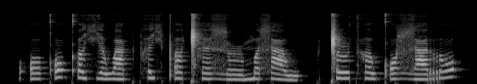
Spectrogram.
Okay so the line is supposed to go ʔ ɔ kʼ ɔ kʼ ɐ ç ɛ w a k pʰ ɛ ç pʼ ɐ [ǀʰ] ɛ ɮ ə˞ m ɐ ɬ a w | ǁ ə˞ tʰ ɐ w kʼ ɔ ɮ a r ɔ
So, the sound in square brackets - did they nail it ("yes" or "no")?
no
